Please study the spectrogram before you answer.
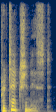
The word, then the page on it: protectionist: British English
